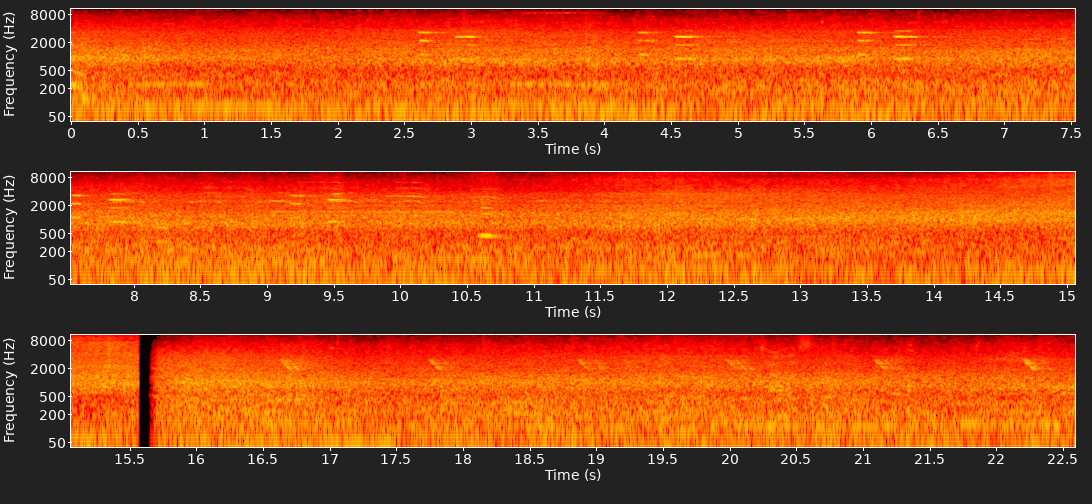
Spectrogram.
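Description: City street ambience: steady traffic noise with distant voices, broken by a momentary dropout about two-thirds of the way through.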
